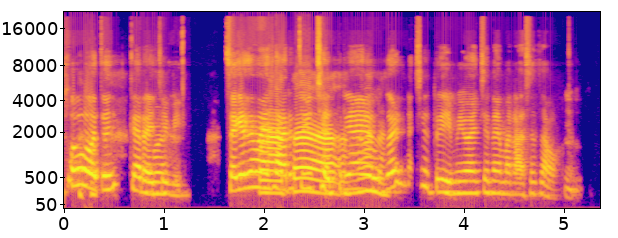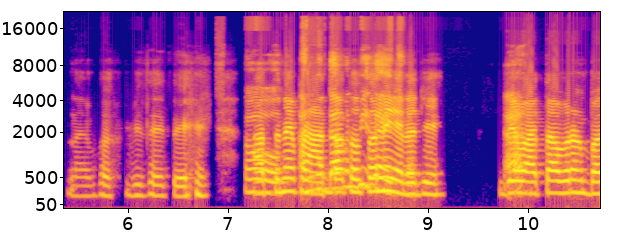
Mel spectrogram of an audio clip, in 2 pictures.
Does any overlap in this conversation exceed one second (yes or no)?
yes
